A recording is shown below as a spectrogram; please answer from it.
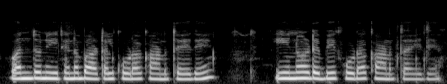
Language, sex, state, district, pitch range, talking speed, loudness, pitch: Kannada, female, Karnataka, Bidar, 255-275 Hz, 145 wpm, -12 LUFS, 265 Hz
